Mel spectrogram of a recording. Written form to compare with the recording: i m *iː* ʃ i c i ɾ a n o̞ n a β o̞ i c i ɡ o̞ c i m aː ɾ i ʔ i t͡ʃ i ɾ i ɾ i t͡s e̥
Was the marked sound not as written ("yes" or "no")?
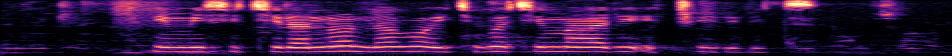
yes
